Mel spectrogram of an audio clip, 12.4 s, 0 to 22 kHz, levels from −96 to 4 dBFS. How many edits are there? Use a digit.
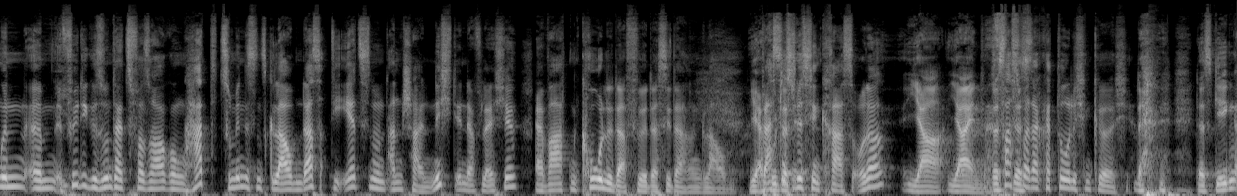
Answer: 5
